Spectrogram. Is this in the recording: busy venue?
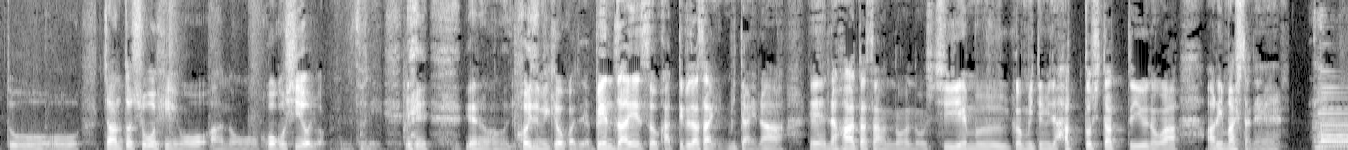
no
